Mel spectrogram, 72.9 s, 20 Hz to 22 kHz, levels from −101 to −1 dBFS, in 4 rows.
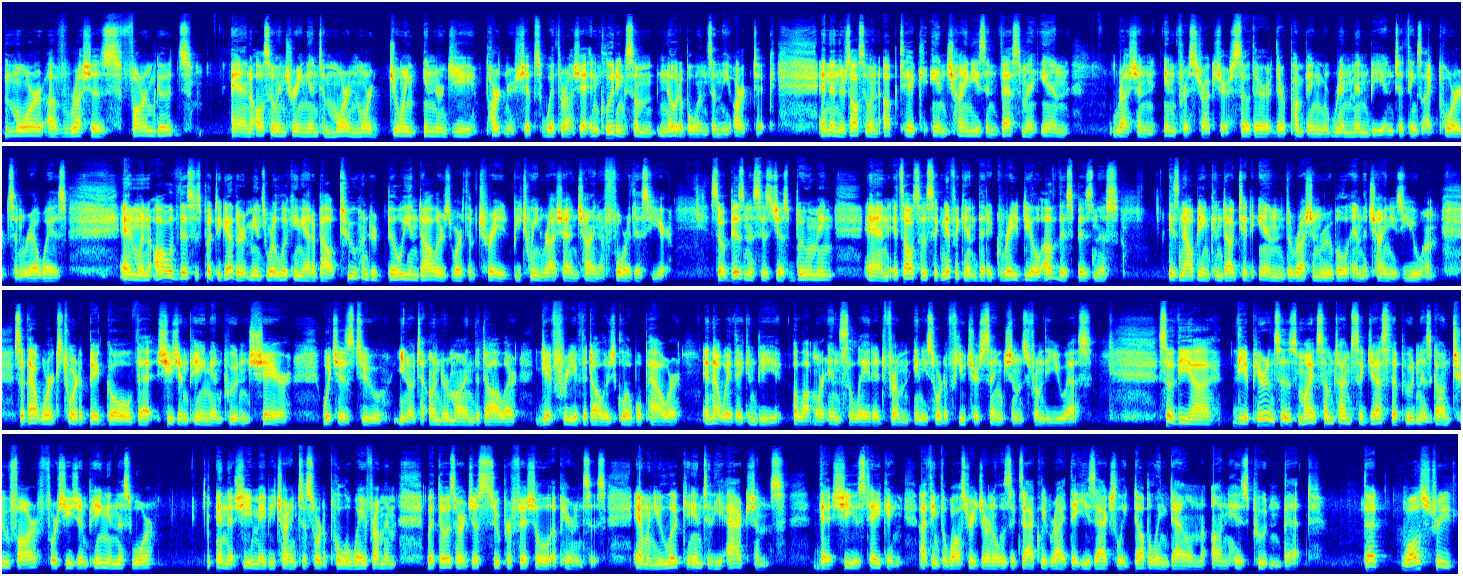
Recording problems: thin; very; fading below 350 Hz

